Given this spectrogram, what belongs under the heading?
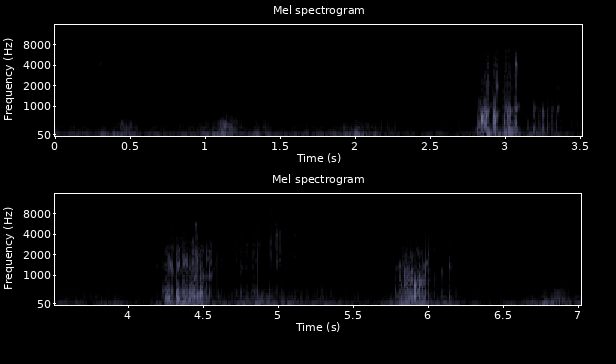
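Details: Bloated, upset stomach: gurgling, rumbling bowel sounds in irregular bursts over several seconds, with burping also reported; stomach rumbling (borborygmi).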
